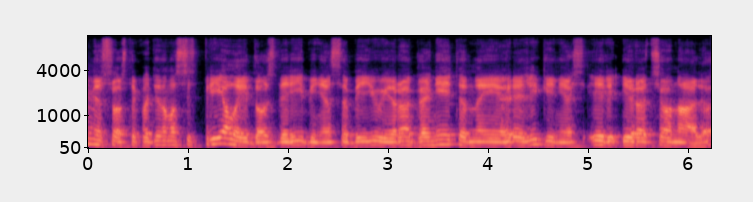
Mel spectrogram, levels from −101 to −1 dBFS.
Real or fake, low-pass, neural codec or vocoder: fake; 10.8 kHz; codec, 44.1 kHz, 7.8 kbps, Pupu-Codec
